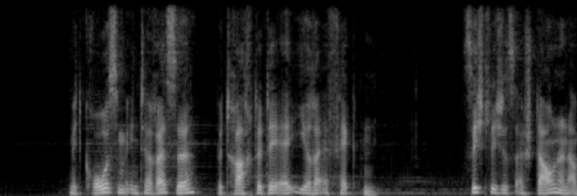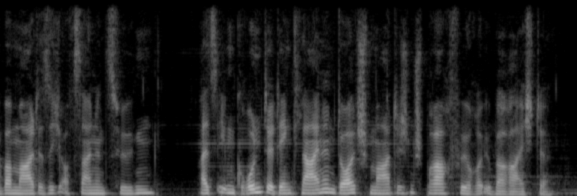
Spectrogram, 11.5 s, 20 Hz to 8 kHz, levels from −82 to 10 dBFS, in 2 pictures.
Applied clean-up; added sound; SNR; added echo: neural separator model SepFormer DNS4.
